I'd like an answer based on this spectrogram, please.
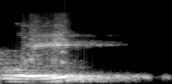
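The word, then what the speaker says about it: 喂: Yang I, nah kamu lihat yang itu dia bacanya Wei.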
